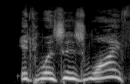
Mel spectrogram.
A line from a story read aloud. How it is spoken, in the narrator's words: Larry shouted back instantly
